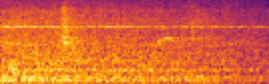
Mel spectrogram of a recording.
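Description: Steady rumbling train ride in the video game My Dark Eden, a continuous low rolling drone with a faint high whine and a soft brief squeal, moderately quiet and unbroken throughout, no voices.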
